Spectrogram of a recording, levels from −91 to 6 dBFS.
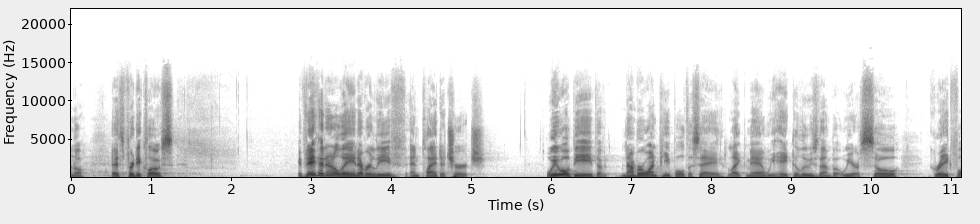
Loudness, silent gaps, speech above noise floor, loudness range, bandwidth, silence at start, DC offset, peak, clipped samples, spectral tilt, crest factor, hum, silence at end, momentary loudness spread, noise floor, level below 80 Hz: -23 LUFS; none; 43 dB; 5 LU; 14.5 kHz; 0 s; under 0.1%; -2 dBFS; under 0.1%; -5 dB/octave; 24 dB; none; 0 s; 13 LU; -66 dBFS; -44 dBFS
